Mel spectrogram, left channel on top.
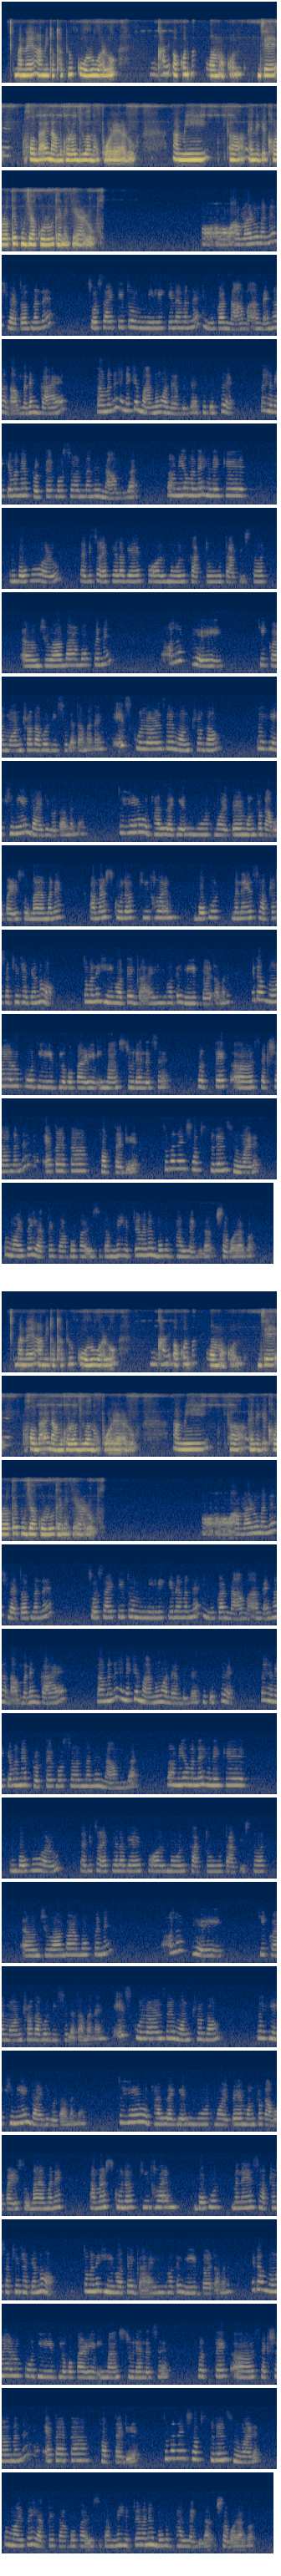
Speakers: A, on the left; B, in the centre.
A: মানে আমি তথাপিও কৰোঁ আৰু
B: উম
A: খাই
B: উম
A: অকণমান কম অকন যে সদায় নামঘৰত যোৱা নপৰে আৰু আমি অ', নেকে ঘৰতে পূজা কৰোঁ তেনেকে আৰু।
B: অ', আমাৰো মানে ফ্লেটত মানেচ। মিলি কিনে মানে তেনেকুৱা নাম আনে হা নাম মানে গায়। তাৰমানে সেনেকে মানুহ আনে বোলে ঠিক আছে। ত সেনেকে, মানে প্ৰত্যাক বছৰত মানে নাম গায়। আমিও মানে সেনেকে বহো আৰু তাৰ পিছত একেলগে ফল মূল কাটো তাৰপিছত। অ, যোৱাবাৰ মোক মানে অলপ হেৰি। কি কয় মন্ত্ৰ গাব দিছিলে তাৰমানে এই স্কুলৰ যে মন্ত্ৰ গাও। তো সেইখিনিয় গাই দিলো তাৰমানে। সেয় ভাল লাগিল মোৰ মই যে মন্ত্ৰ গাব পাৰিছো মই মানে। আমাৰ স্কুলত কি হয় বহুত মানে ছাত্ৰ ছাত্ৰী থাকে ন। ত' মানে সিহঁতে গায় সিহঁতে এ লিড লয় তাৰ মানে এয়া মই আৰু ক'ত লিড ল'ব পাৰিম ইমান ষ্টুডেন্ট আছে। প্ৰত্যেক চেক্সন মানে এটা এটা সপ্তাহ দিয়ে। ত' মানে চব ষ্টুডেন্ট নোৱাৰে ত' মই যে ইয়াতে যাব পাৰিছো তাৰ মমানে সেইটোয়ে মানে বহুত। ভাল লাগিল আৰু চবৰ আগত।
